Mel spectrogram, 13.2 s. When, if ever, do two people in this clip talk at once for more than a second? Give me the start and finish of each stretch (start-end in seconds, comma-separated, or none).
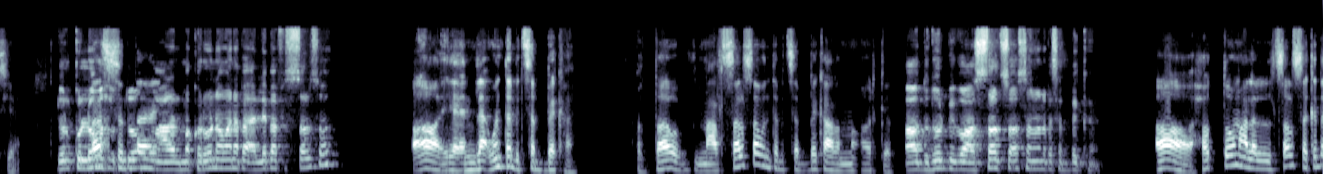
none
